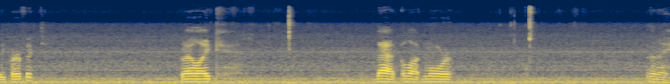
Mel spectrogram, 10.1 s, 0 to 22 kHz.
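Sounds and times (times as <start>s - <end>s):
low steady hum: 0.0s - 10.0s
pocket knife click: 7.7s - 8.1s.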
